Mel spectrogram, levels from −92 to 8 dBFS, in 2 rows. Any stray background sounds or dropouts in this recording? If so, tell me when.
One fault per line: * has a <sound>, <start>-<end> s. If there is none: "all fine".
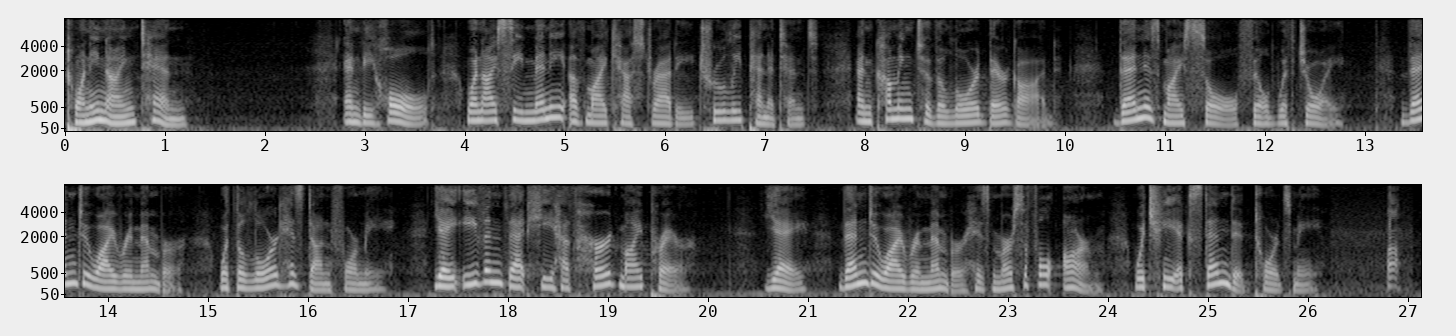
* has a laugh, 26.8-26.9 s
